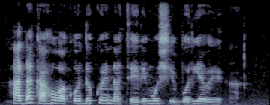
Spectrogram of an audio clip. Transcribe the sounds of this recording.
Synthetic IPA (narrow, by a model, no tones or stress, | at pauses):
hadakaɦɔwakodokwenateɾemoʃiboɾjɛwɛɣa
